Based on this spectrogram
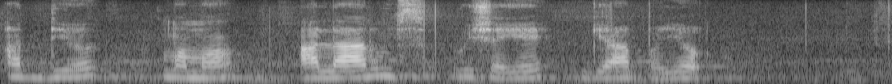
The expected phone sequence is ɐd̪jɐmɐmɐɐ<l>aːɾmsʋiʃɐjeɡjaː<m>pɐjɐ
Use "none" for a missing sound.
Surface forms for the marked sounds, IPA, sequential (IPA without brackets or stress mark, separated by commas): l, none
